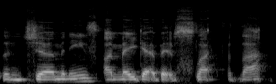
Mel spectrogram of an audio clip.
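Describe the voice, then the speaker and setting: A man's voice: medium pitch, flat delivery, normal speed, a little mellow, poor audio. A young man in a casual football debate, thinking aloud with hesitant fillers. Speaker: podcast debater.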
